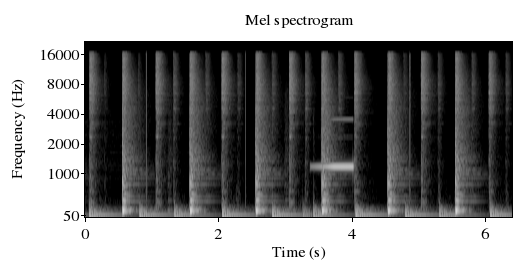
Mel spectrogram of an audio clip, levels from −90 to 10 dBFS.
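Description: A sharp, isolated tick cuts through the music at 0.92 s, about -8 dBFS, and another, quieter one at 2.41 s, about -14 dBFS. Each is a bit error spike: one flipped bit throws a single sample far off its value and straight back.

From 3.38 s to 4.05 s a 1.2 kHz tone swells out of the music, building over roughly 0.4 s until it sits a few dB above it. This is loudspeaker feedback squeal, where the microphone re-captures its own loudspeaker and the loop gain at that frequency exceeds one.

A final one-sample bit error spike ticks at 4.87 s, again about -8 dBFS.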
